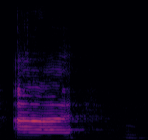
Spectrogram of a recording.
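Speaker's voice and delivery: normal talking voice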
